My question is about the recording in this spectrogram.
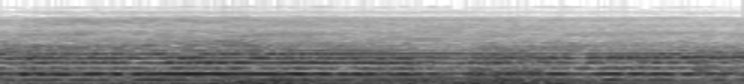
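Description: Several Tibetan gyaling, the monastic double-reed horns, played together on a long, steady, reedy high note.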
